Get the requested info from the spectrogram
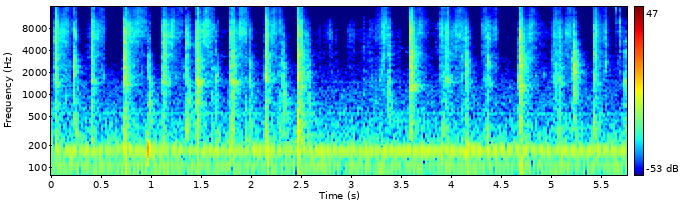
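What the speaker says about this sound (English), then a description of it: "I'm sitting here shuffling." Tarot cards are shuffled by hand in quick repeated riffling bursts, crisp and close, with brief pauses between handfuls and no talk.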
